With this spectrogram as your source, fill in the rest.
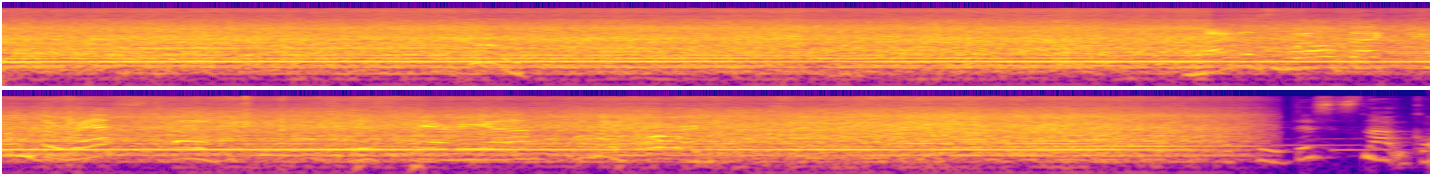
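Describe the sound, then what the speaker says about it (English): A vacuum cleaner roars continuously and loudly up close with a steady whining hum, shifting slightly as it moves, then cuts off at the end. "I'm gonna go ahead and use my vacuum."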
